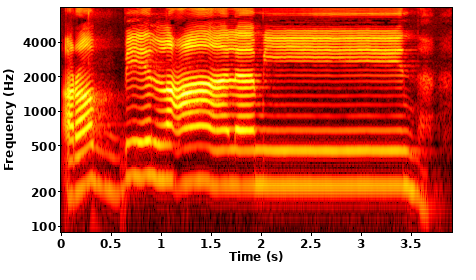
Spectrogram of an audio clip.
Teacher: Alif dan lam mati dibaca jelas, ya, karena dia bertemu dengan huruf izhar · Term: alif lam qamariyah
